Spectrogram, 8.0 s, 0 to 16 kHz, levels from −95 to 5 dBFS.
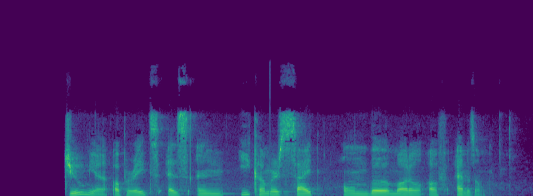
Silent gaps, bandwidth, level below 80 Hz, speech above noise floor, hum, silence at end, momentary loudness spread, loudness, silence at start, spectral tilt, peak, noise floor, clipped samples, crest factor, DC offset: none; 10 kHz; -70 dBFS; over 63 dB; none; 0.75 s; 13 LU; -26 LUFS; 0.95 s; -4 dB/octave; -8 dBFS; under -90 dBFS; under 0.1%; 20 dB; under 0.1%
